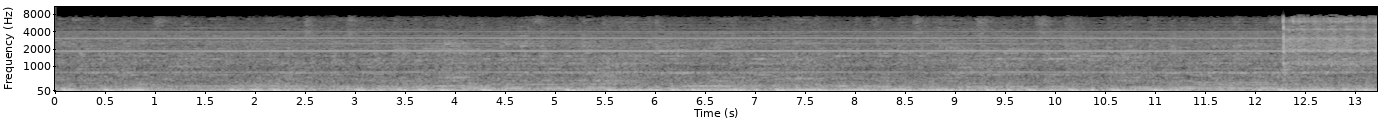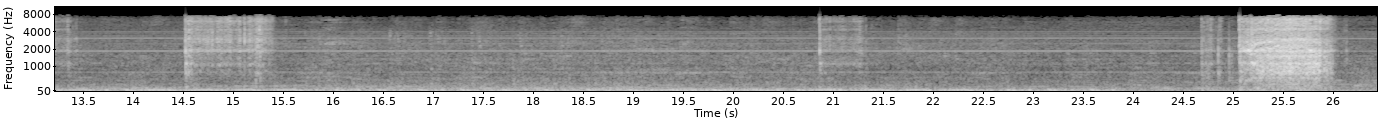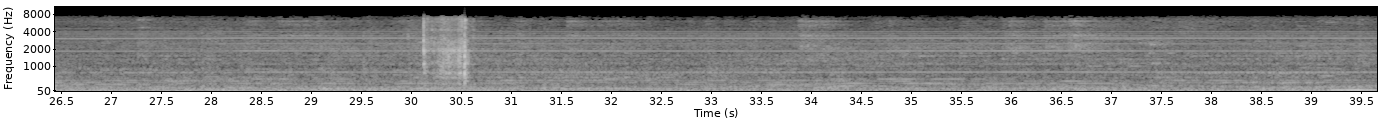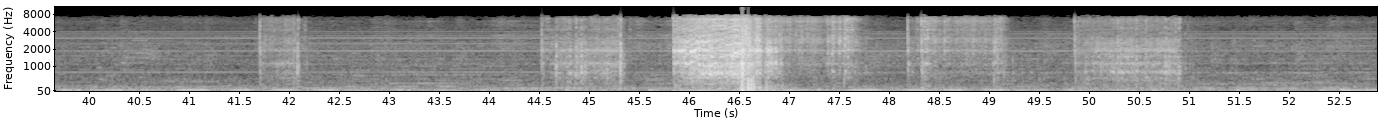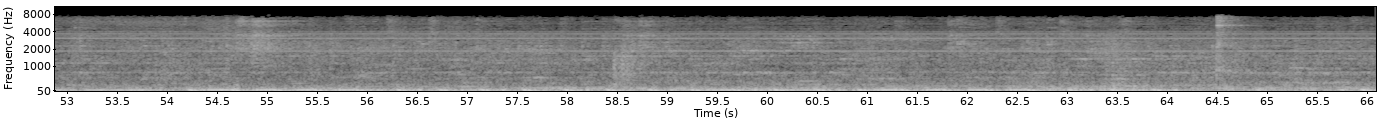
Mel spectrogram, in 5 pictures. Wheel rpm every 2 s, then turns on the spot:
0, 0, 0, 0, 0, 0, 20, 40, 0, 0, 10, 0, 70, 10, 0, 10, 0, 0, 0, 0, 0, 0, 30, 120, 40, 20, 0, 0, 0, 0, 0, 0, 0.
44-46 50-52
